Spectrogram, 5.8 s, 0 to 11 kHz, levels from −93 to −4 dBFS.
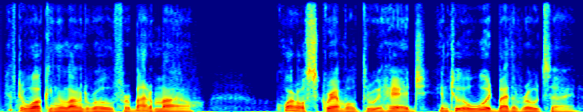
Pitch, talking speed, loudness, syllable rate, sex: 115 Hz, 205 wpm, -19 LUFS, 6.2 syllables/s, male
